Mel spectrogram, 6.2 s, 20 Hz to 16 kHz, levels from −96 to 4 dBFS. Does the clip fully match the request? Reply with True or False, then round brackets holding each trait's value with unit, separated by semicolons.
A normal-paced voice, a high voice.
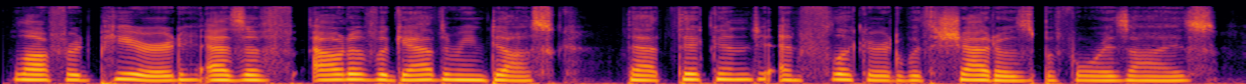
True (175 wpm; 205 Hz)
